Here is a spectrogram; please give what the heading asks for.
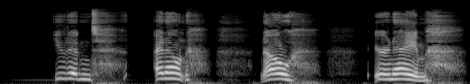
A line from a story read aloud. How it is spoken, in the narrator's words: Mikael gasped out, a bit hampered in the process of coming up with a complete sentence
